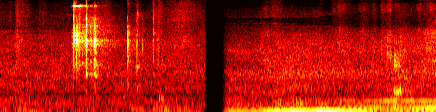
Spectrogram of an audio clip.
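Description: A wrench clinking against the steel lock nut and case of a power steering pump, a few sharp ringing metal clinks about a second in, then lighter ticks. After a sudden cut about halfway through, a loud steady low hum takes over.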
